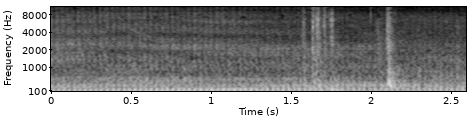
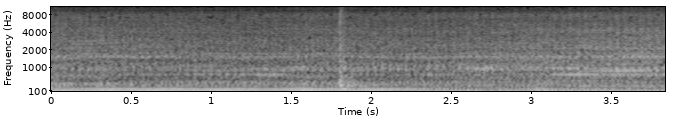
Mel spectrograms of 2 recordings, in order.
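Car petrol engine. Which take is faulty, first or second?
second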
